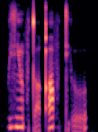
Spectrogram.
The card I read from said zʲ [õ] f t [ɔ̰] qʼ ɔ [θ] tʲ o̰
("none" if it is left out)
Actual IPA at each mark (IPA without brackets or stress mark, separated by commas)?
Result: õ, ɔ̰, f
